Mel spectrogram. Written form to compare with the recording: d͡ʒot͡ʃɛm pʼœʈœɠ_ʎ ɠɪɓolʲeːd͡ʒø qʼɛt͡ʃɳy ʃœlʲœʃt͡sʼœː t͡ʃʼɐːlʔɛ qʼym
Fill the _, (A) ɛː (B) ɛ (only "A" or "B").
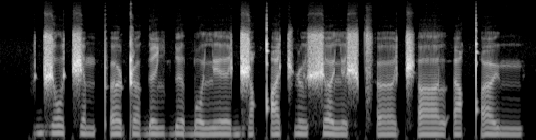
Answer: B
